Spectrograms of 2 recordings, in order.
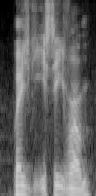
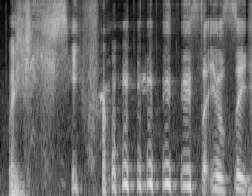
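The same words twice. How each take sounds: First: Said in the usual way. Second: Retold question dissolving into high laughter; cracking up. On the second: Retelling his nagging question to Sav, cracking up. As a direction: start the quote and lose it laughing.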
